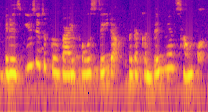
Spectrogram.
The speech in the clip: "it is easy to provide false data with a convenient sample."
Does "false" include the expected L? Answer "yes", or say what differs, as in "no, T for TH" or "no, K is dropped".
no, L is dropped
